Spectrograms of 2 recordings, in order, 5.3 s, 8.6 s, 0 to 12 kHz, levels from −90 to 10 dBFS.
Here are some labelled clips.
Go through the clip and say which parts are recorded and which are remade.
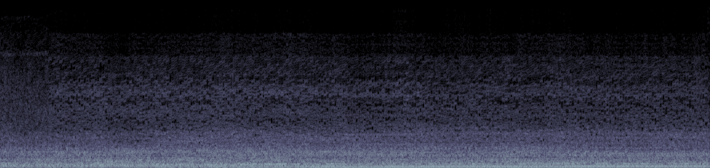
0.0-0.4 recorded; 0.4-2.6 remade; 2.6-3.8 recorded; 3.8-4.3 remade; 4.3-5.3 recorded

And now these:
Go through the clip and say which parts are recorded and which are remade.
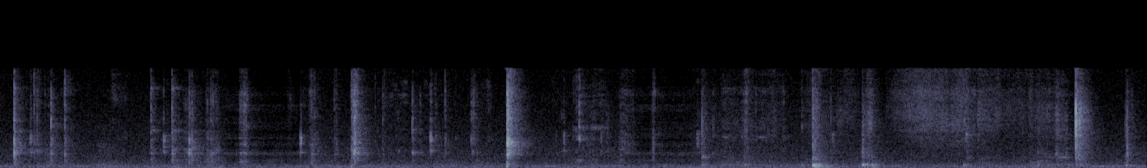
0.0-1.7 recorded; 1.7-2.3 remade; 2.3-4.7 recorded; 4.7-5.2 remade; 5.2-8.6 recorded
